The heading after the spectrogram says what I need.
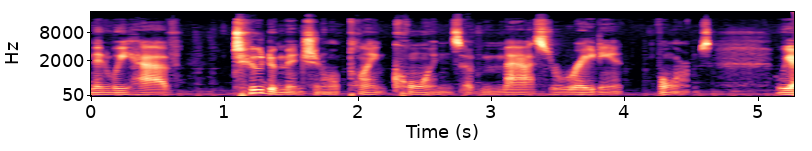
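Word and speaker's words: quins: shape the equilateral triangle we term these triangles coins plank coins we spell that qu i ns and these plank coins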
